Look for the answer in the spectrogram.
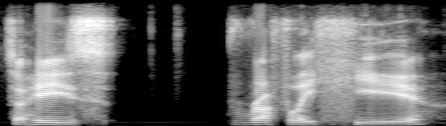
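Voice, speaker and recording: Mid-pitched man playing a tabletop game. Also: level tone, extremely slow, sharp tone, dull audio. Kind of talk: casual chat. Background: faint music.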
